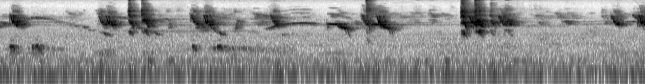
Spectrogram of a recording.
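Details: Sparrows call with quick, sharp, high chirps, often doubled, repeated irregularly about every half second, with a faint low hum underneath.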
